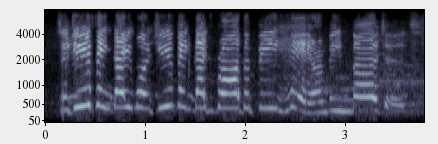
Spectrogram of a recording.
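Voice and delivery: furious retorts thrown back at him; angry shouting. Real, not acted. Activist arguing with a passer-by, furious shout. Heated argument with meat eater.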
